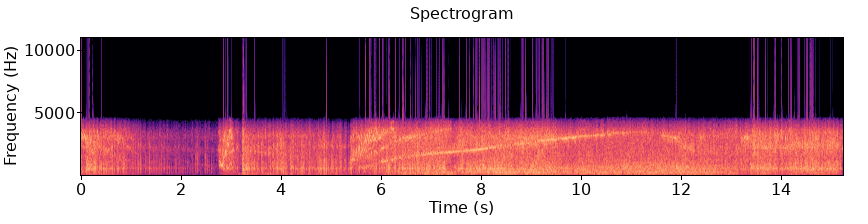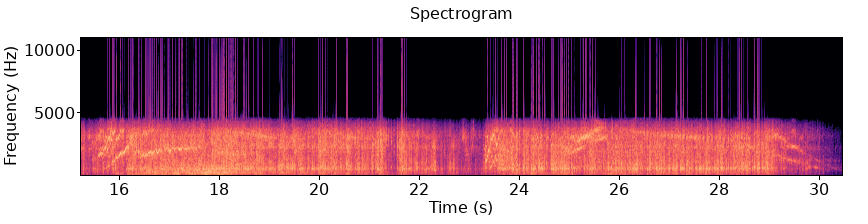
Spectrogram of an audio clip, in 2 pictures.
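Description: Traxxas Stampede VXL RC truck running hard on a 3S LiPo: its brushless motor and gears whine over a rough hiss of tyre and road noise. The whine climbs in pitch each time it accelerates toward full throttle, drops briefly when the throttle is lifted a few times, and stops near the end. The sound is muffled and thin, recorded onboard by an old phone.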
